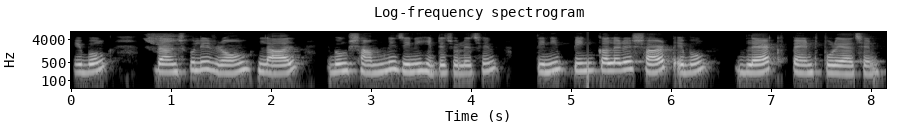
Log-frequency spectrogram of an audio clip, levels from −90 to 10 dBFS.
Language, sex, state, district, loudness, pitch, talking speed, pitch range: Bengali, female, West Bengal, Jhargram, -19 LUFS, 225 Hz, 155 wpm, 205-250 Hz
